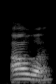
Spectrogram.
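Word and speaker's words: hour: लेकिन क्या है कि जब हम इसको प्रोनाउंस कर रहे हैं तो हमारे पास इसका साउंड वॉल का आ रहा है।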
